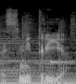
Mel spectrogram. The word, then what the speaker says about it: асимметрия: асимметрия здесь без вариантов. Здесь ударение только такое.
